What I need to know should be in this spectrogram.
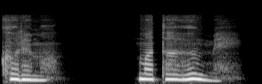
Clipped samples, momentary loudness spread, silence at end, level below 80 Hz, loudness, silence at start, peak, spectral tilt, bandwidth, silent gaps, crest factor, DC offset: under 0.1%; 13 LU; 0.4 s; -58 dBFS; -10 LUFS; 0 s; 0 dBFS; -7 dB/octave; 10 kHz; 0.83-1.31 s; 12 dB; under 0.1%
